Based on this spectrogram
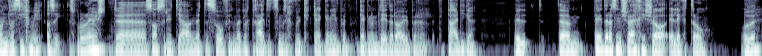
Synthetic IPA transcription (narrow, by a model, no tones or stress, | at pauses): ʊntvɑsɪχmɪɑlsospɾobleːmɪʃd̥əsɑsəɾhɛtjɑaʊnøtəz̥oːfiːlmøɡlɪχkʰaɪtət͡sʊmsɪχvykʰlɡ̥ɛɡənyːbəɡ̥ɛɡnəmdeːdəɾɑybəɾfɛtaɪdɪɡə | vɪl | d̥əd̥eːdəɾɑːsɪntʃv̥ɛχiʃoʔelɛktɾoː | odəɾ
